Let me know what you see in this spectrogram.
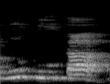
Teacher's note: মুক্তা, কয়ে ত একসাথে ছিল, যখন মুকুতা আলাদা করছি তখন ক এবং ত মাঝখানে একটা উ আসছে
